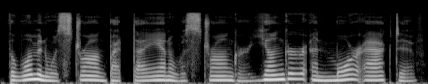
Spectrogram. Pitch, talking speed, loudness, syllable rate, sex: 195 Hz, 170 wpm, -17 LUFS, 4.5 syllables/s, female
